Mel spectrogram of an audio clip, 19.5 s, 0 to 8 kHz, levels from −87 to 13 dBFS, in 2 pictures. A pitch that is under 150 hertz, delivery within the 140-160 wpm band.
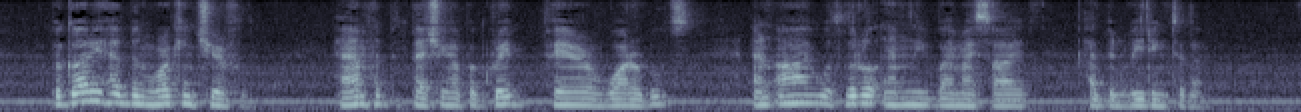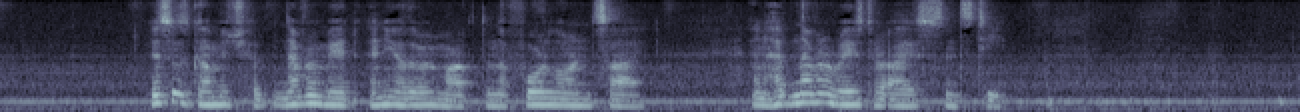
Yes: low, 135 Hz; average, 150 wpm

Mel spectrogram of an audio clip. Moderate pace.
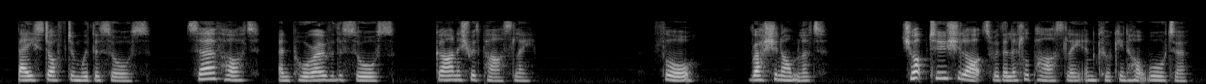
Yes: average, 150 wpm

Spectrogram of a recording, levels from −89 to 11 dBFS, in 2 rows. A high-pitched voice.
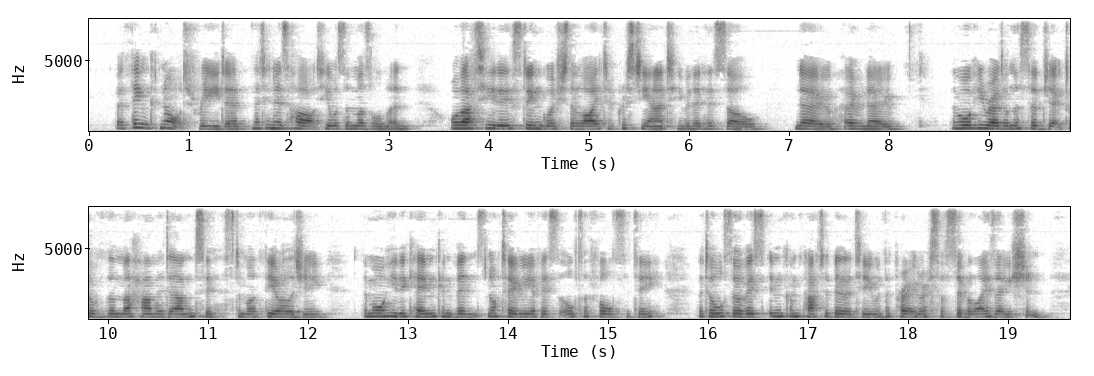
Yes: high, 205 Hz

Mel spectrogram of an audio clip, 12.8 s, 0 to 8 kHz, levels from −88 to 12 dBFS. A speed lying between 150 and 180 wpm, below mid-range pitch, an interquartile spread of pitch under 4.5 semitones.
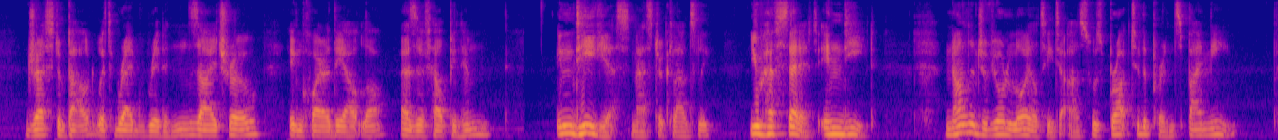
Yes: average, 170 wpm; low, 120 Hz; average, 4.0 semitones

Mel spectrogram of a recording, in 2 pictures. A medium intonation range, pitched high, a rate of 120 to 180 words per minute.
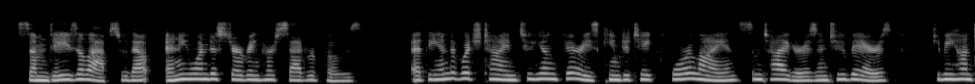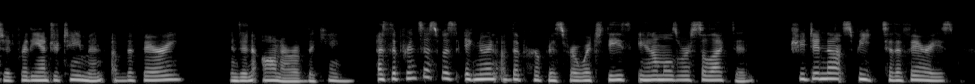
No: average, 4.1 semitones; high, 205 Hz; average, 200 wpm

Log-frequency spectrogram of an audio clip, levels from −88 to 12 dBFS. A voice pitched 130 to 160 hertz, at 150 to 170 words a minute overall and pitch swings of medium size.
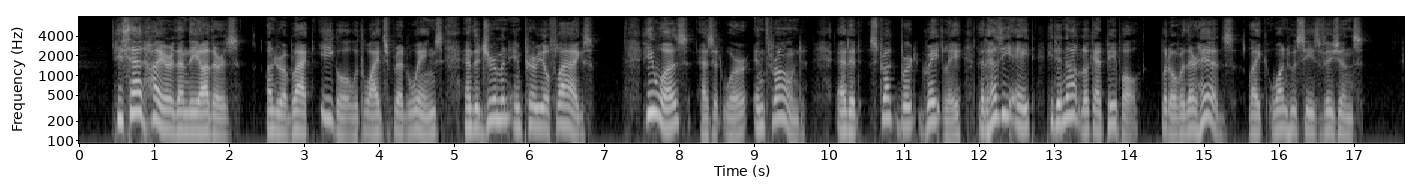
No: medium, 140 Hz; average, 165 wpm; wide, 6.4 semitones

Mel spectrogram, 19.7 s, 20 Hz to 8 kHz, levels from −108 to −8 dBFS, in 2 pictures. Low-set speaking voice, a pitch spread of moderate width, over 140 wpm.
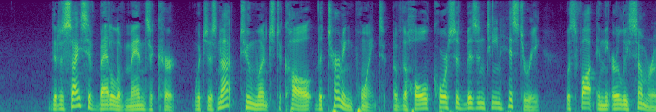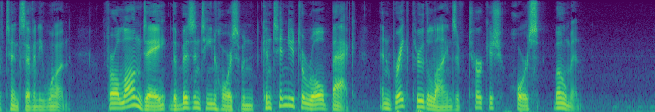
No: low, 110 Hz; wide, 6.2 semitones; average, 160 wpm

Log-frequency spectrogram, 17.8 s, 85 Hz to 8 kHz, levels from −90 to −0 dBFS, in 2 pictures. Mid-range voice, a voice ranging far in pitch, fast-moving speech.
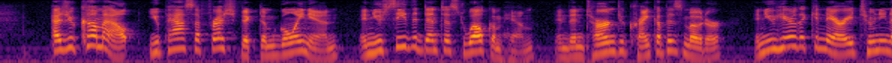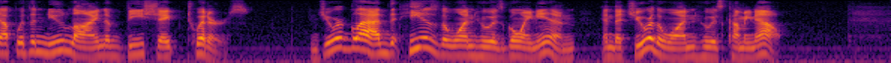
Yes: medium, 175 Hz; wide, 7.8 semitones; fast, 215 wpm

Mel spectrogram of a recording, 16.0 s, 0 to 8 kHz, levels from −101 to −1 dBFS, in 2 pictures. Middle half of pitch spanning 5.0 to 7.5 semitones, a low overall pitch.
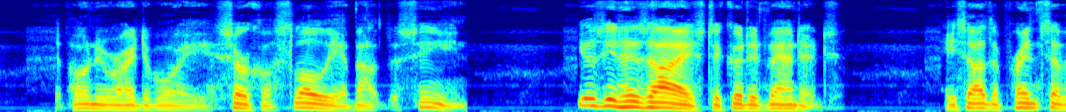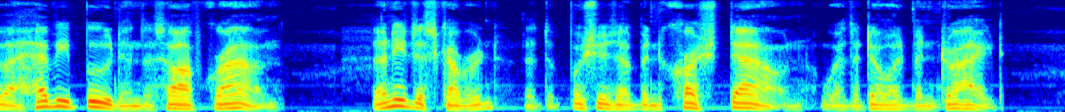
Yes: wide, 5.5 semitones; low, 105 Hz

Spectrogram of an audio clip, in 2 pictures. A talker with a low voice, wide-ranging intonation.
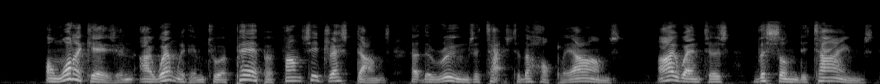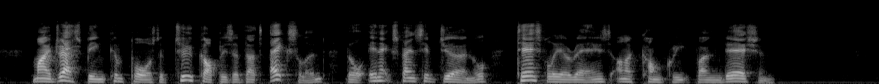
Yes: low, 125 Hz; wide, 6.1 semitones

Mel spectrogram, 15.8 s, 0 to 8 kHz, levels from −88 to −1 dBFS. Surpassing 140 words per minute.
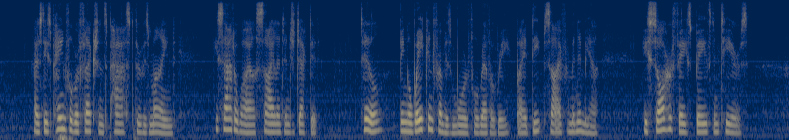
No: slow, 135 wpm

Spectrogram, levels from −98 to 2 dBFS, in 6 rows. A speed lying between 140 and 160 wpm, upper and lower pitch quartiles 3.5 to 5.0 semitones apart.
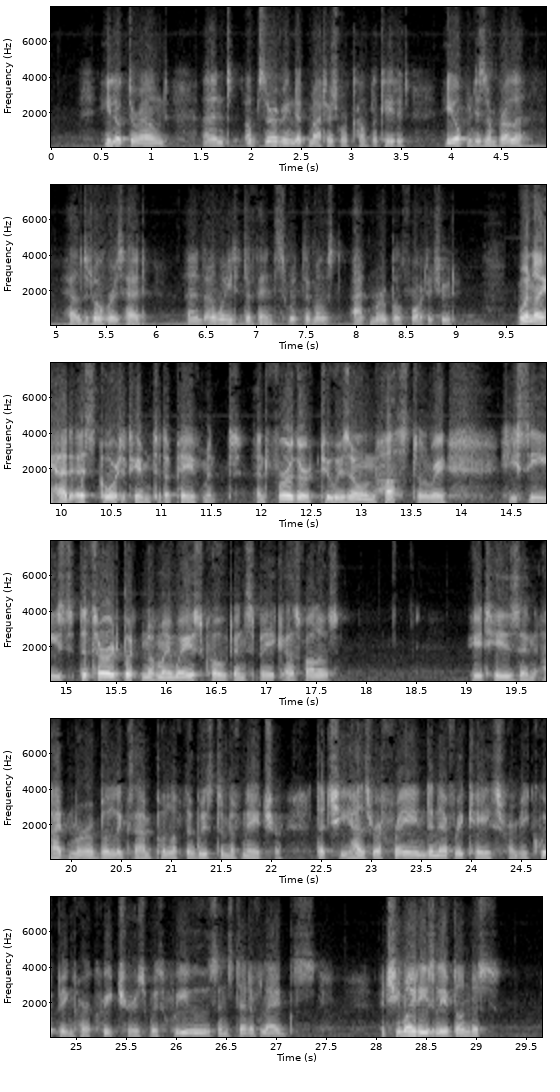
No: average, 170 wpm; average, 3.9 semitones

